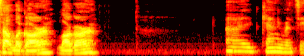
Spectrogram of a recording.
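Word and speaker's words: lagar: went a little deeper on lar um oh pronounced lar is a traditional shallow open toop vessel used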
